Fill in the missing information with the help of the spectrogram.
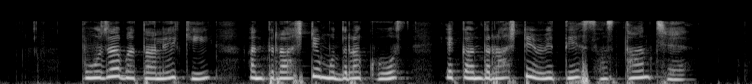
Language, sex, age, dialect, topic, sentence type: Magahi, female, 18-24, Northeastern/Surjapuri, banking, statement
